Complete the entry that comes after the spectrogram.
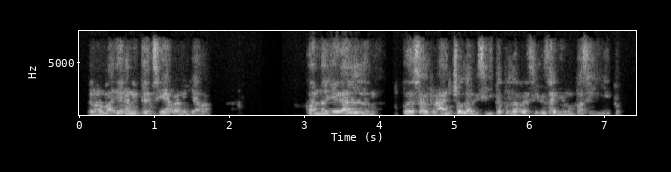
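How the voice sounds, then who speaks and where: Music in the background behind a man's fairly low voice, moderate in pace, with fairly even intonation. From Northern Mexico, Ciudad Juárez. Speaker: former prisoner. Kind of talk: testimony.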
